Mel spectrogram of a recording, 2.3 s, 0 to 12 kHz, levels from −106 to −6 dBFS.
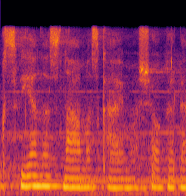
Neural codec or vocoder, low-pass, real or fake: none; 7.2 kHz; real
